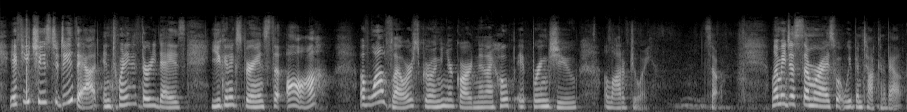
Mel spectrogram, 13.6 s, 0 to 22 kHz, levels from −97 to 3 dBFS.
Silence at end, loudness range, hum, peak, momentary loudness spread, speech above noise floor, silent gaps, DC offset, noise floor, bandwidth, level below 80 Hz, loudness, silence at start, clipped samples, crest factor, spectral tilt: 0.1 s; 8 LU; none; -8 dBFS; 16 LU; 29 dB; none; under 0.1%; -57 dBFS; 12.5 kHz; -72 dBFS; -27 LUFS; 0 s; under 0.1%; 20 dB; -4 dB/octave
